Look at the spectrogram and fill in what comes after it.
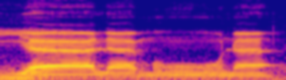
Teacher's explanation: ibdalul hamzati alifan, ditukar hamzah dengan alif menjadi ya lamuna.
